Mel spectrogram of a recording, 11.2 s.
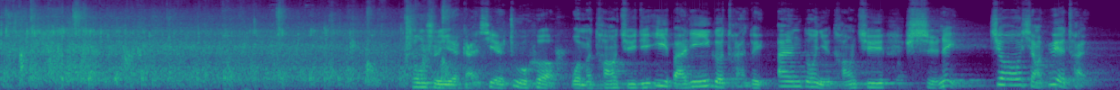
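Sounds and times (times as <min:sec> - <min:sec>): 
audience applause: 0:00.0 - 0:05.3
speech: 0:04.1 - 0:11.2.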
